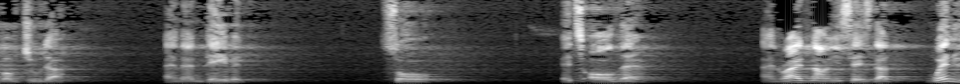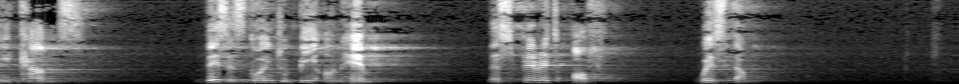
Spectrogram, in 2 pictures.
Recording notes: Preached at the Prophetic Encounter Service.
